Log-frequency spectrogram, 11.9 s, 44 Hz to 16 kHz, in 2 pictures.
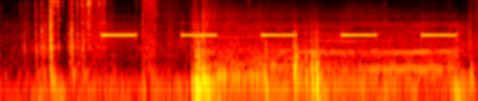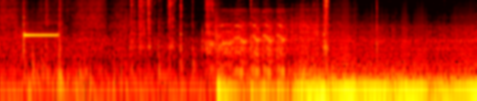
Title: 2004 Honda Accord EX V6 with Severe Engine Wear Piston Slap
